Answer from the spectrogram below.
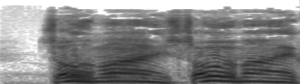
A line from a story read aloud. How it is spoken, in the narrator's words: cried Mr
